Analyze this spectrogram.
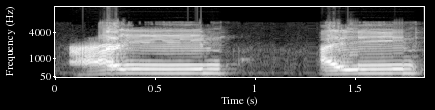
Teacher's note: ஐன் தொண்டையினுடைய நடுவுல இருந்து வரணும்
